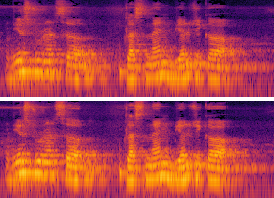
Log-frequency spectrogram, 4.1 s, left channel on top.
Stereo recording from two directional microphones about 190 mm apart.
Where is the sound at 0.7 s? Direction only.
20° right (ahead or behind).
